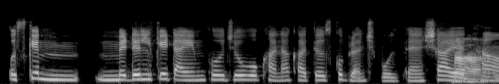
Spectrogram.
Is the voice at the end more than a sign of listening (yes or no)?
yes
